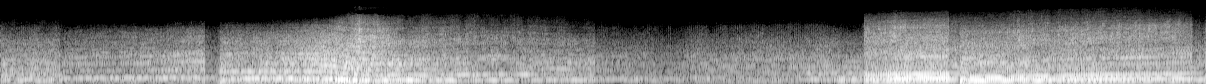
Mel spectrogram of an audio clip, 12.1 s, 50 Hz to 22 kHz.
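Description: Lamborghini Huracan GT3 race car in a racing game at Ottawa, engine loud and close, revving up and down through gear shifts with sharp cuts and climbs in pitch, no talk.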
